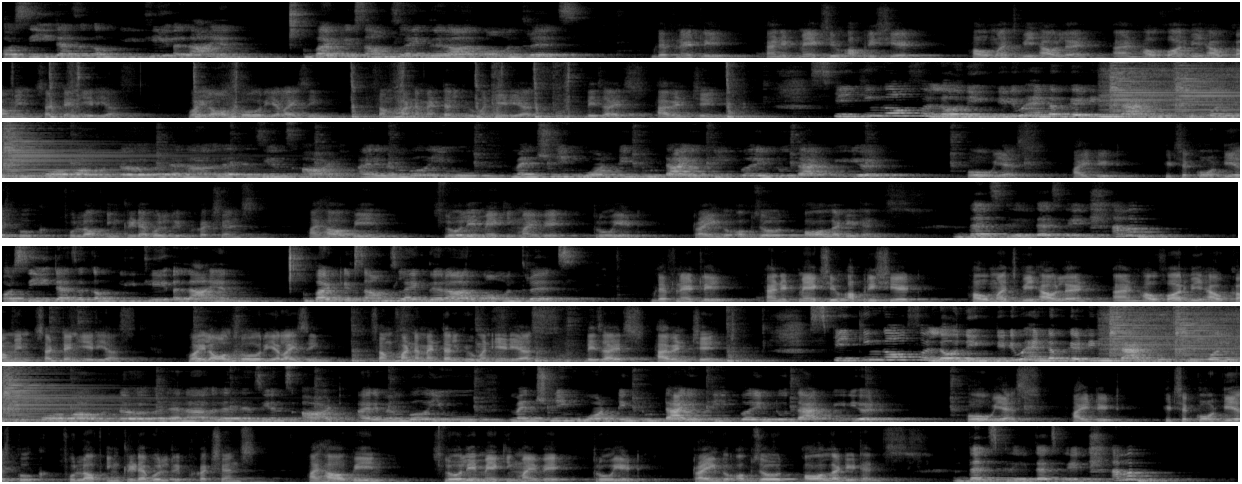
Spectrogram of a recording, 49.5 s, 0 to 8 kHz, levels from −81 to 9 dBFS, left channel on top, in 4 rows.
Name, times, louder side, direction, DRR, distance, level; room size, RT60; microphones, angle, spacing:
voice 1, 0.0-2.4 3.0-5.7 20.1-20.4 20.7-29.6 29.8-33.5 46.6-48.6, equal, 75° right, 3 dB, 0.9 m, -29 dB
voice 2, 6.5-7.3 7.6-9.1 9.7-13.6 14.2-15.6 16.1-17.9 18.2-19.6 34.4-35.1 35.5-35.9 36.4-39.7 40.2-41.0 41.5-42.7 43.1-43.5 44.0-46.3, right 4 dB, 30° right, 11 dB, 0.3 m, -32 dB
sound 1, 12.5-12.6 12.8-13.2 14.3-14.7 15.9-16.5 17.1-17.4 17.7-18.1 19.6-19.8, left 2 dB, 35° left, 0.5 m, -36 dB
sound 2, 23.3-32.7 33.4-33.5 34.2-34.3 35.0-35.1, equal, 15° right, 0.9 m, -39 dB
8.2 x 4.6 x 3.2 m, 1.1 s
head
